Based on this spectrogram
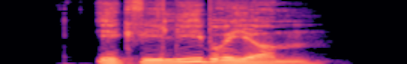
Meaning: balance, equilibrium
- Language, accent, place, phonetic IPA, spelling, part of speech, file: German, Germany, Berlin, [ekviˈliːbʁiʊm], Equilibrium, noun, De-Equilibrium.ogg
